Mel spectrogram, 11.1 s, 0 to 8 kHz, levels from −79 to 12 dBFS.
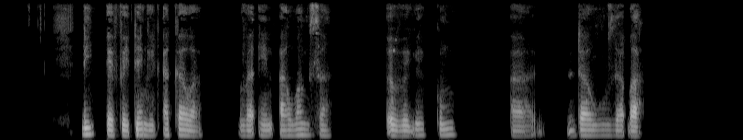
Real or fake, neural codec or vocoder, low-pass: real; none; 7.2 kHz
